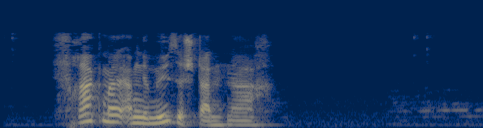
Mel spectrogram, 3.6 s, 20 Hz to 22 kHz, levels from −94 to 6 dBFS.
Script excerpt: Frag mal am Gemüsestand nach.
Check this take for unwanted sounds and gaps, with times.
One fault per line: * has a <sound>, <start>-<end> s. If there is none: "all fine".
all fine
